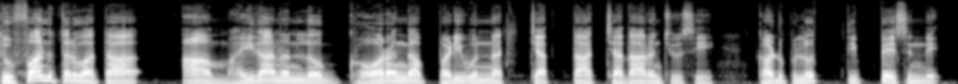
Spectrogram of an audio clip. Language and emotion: Telugu, disgusted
